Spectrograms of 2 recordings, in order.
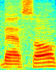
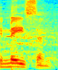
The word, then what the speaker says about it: Masson: N I said is mass all good he said that's good he said just don't say Mason Mason is 1s so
